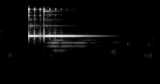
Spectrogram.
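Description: Bell-like chime struck twice in quick succession, about a fifth of a second apart, its clear tone ringing on and fading away over about a second and a half.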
